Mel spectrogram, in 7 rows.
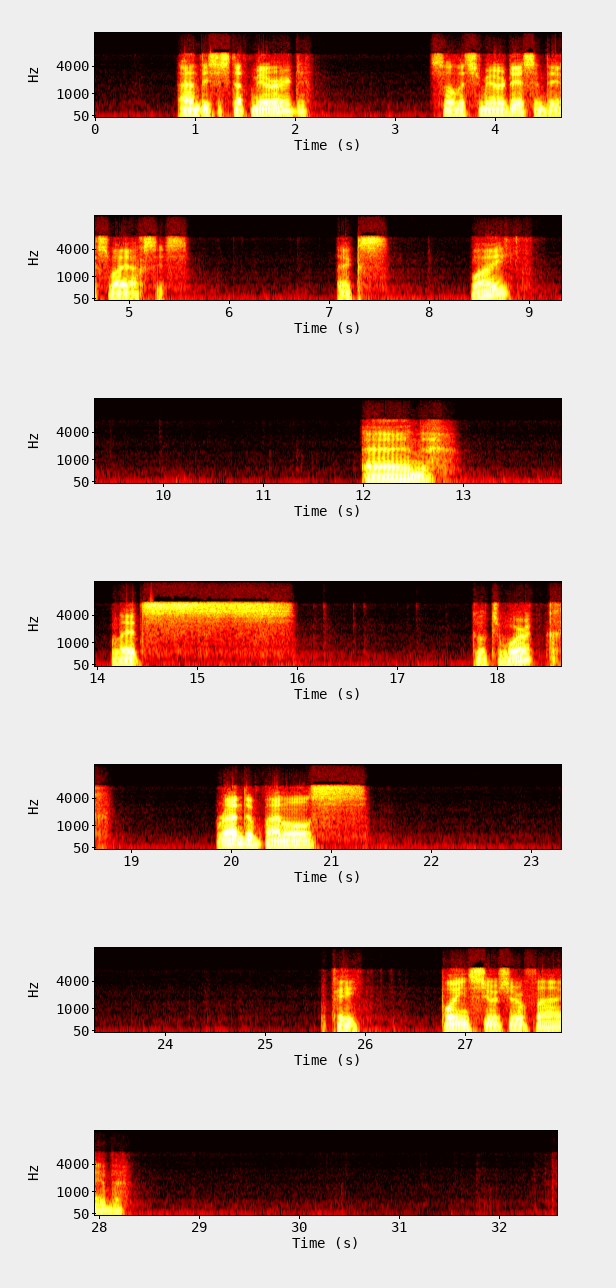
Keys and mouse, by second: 0.0 ctrl+z, 0.4 Tab, 1.1-3.8 middle drag, 4.1 Tab, 4.6 shift+q, 7.5-9.1 middle drag, 9.1 Tab, 9.5 middle click, 11.1 Tab, 11.5 Tab, 14.0 ctrl+r, 15.1 alt+a, 15.7 3, 15.8 right click, 16.1 shift+right click, 16.5 shift+right click, 16.8 q, 17.6 Tab, 18.1 shift+q, 27.2 KP_0.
